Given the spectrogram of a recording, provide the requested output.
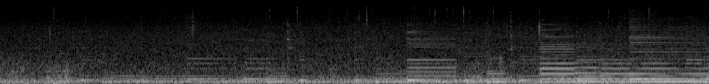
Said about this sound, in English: In addition to the solar flares and solar eclipse that are emerging at the cusp of the Earth's atmosphere, a summer storm begins its torrential downpour.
